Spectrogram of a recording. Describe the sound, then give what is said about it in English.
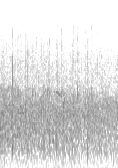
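An audience claps in praise during a church service: steady, dense hand-clapping applause that holds at an even level throughout, with no voices standing out. “Give the Lord a hand clap of praise.”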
